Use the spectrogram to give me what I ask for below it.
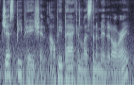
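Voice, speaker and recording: A young man in a soft-spoken ASMR roleplay, teasing and gentle as a cuddly roommate. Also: mid-range voice, animated, fast, noisy background.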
